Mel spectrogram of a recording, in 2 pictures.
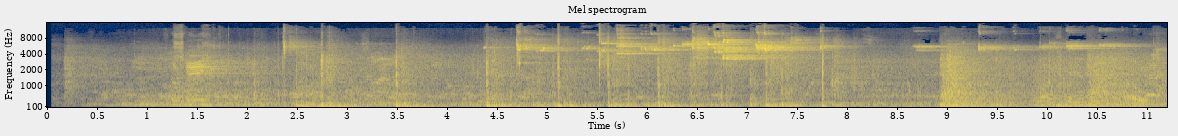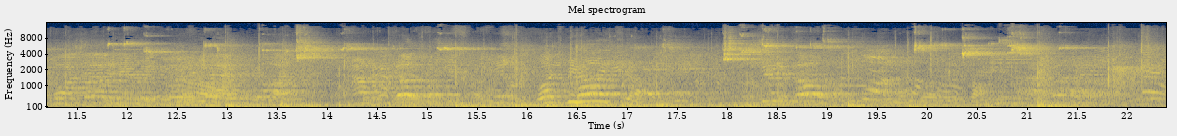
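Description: A crowd of spectators murmurs and calls out, echoing in a large hall.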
